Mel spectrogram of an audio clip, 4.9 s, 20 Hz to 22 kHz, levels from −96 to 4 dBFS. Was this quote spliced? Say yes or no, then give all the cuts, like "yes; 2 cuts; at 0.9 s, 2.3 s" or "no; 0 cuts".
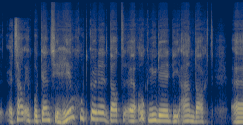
no; 0 cuts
